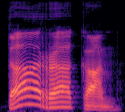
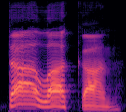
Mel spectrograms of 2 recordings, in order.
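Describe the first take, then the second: First: The middle consonant is a rolled R. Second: The middle consonant is an L. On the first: The speaker calls it right. "Скажи, таракан" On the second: The speaker calls it wrong. "не умел говорить букву «Р»"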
